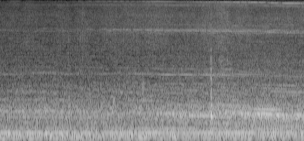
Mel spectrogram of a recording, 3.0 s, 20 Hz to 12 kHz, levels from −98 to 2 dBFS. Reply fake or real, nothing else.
real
